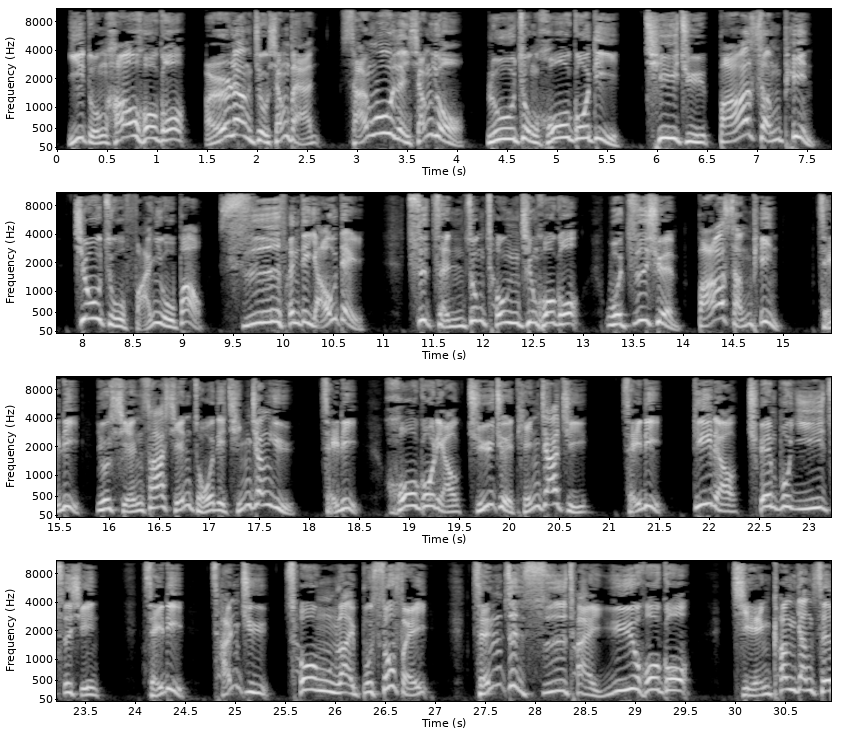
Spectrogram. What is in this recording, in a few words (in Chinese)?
男声; 重庆巴尚品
